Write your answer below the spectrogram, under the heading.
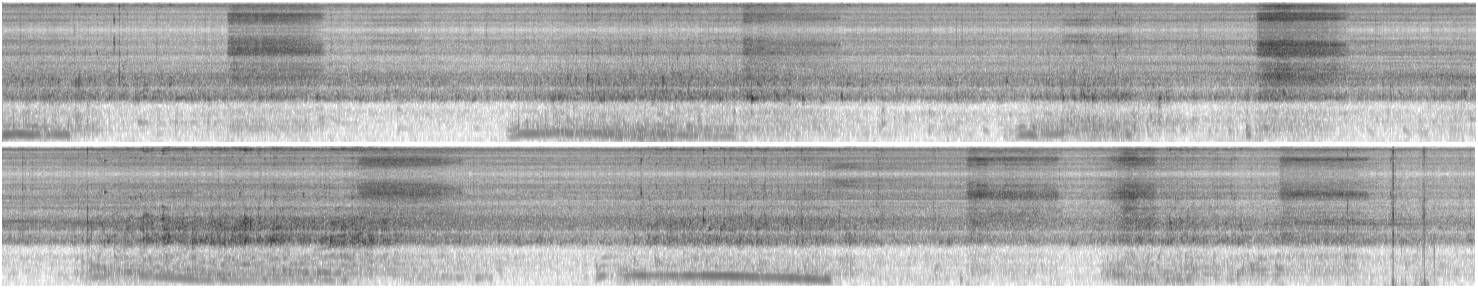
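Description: Scuba diver breathing through a regulator, heard through the camera's underwater housing: a breath cycle with bubbling about every five seconds over a steady hiss. The uploader takes the breathing for a sign that the diver is shivering from cold.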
